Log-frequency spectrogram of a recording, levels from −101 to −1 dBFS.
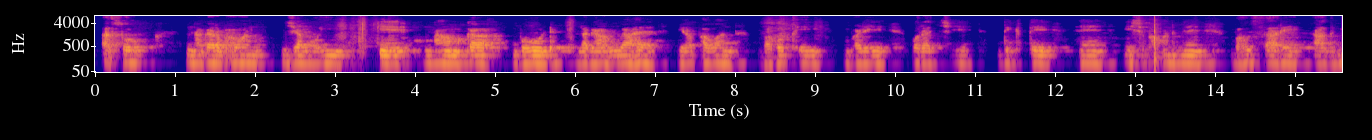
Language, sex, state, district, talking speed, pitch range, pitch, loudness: Hindi, male, Bihar, Jamui, 100 wpm, 110-115 Hz, 110 Hz, -33 LUFS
